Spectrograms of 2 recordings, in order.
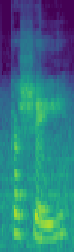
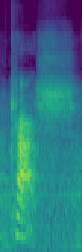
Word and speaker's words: cache: Some of you read it as cache, but this word is pronounced cash. Cash. Katunog siya nung cash na pera.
